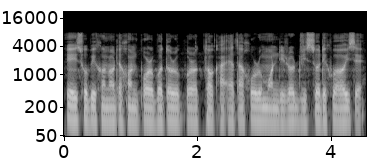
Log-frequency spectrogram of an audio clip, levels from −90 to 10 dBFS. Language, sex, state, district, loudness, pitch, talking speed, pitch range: Assamese, male, Assam, Kamrup Metropolitan, -18 LUFS, 100 Hz, 160 wpm, 95-100 Hz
